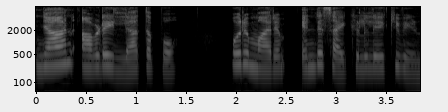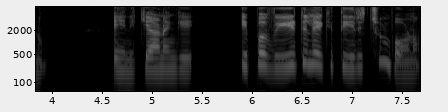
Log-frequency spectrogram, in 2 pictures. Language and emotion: Malayalam, sad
